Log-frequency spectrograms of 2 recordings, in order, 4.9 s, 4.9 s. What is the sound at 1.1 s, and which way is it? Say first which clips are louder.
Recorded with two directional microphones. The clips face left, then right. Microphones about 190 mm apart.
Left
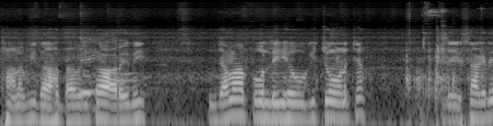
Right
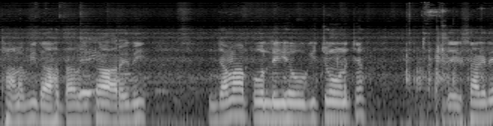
Speech: even; 15° left (ahead or behind).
